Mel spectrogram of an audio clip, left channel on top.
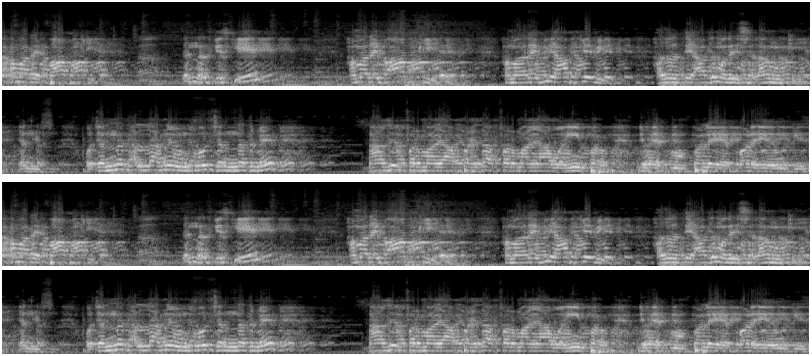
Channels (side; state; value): both; identical; correlation 1.00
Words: ہمارے باپ کی ہے، جنت کس کی؟ ہمارے باپ کی ہے، ہمارے بھی آپ کے بھی، حضرت آدم علیہ السلام کی ہے جنت۔ وہ جنت اللہ نے ان کو جنت میں نازل فرمایا، پیدا فرمایا، وہیں پر جو ہے پلے بڑھے، ان کی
